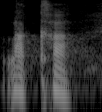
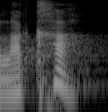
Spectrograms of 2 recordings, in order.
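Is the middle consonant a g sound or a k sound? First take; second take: k sound; k sound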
